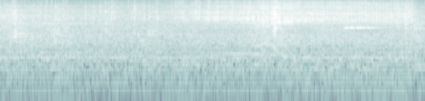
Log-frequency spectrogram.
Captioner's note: screaming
